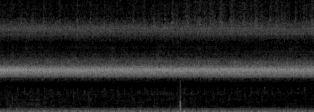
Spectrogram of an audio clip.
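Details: A cricket on a tropical summer night trills steadily, a high, unbroken ringing tone with a faint overtone above it.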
